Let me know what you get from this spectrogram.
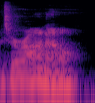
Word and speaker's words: Toronto: someone's not from Toronto if they pronounce the T in Toronto, which you just did, by the way.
